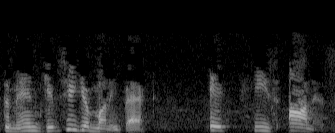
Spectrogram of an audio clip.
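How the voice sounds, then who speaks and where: Woman playing determined working-class maid, emphatic radio-play acting, narrow phone-like band, clear background hiss. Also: mid-range voice, lively intonation, moderate pace, natural voice. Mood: insistent, urgent. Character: insistent, strong-willed working-class wife and housemaid. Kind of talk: 1970s radio drama acting. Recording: noisy, phone-like old radio recording.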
